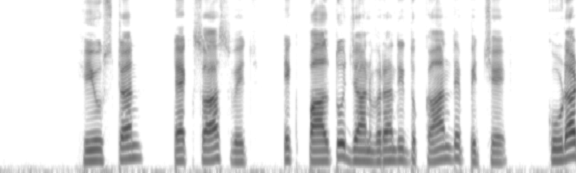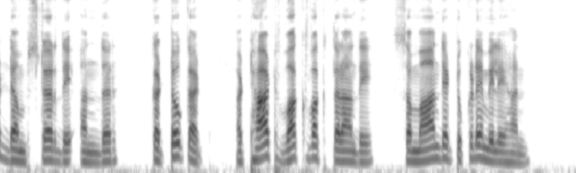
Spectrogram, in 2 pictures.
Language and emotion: Punjabi, neutral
